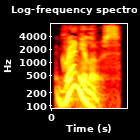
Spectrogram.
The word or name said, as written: granulose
